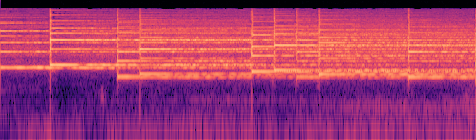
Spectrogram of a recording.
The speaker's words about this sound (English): And it's funny because this song, it kind of started this bell line here that I came up with.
